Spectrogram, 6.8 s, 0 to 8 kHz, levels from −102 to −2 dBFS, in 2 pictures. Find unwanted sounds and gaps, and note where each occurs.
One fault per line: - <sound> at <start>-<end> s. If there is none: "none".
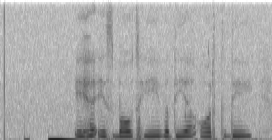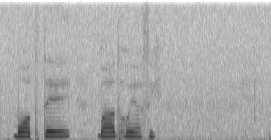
none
